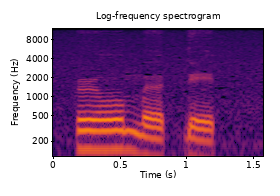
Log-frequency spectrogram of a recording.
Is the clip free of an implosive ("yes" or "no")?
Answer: no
